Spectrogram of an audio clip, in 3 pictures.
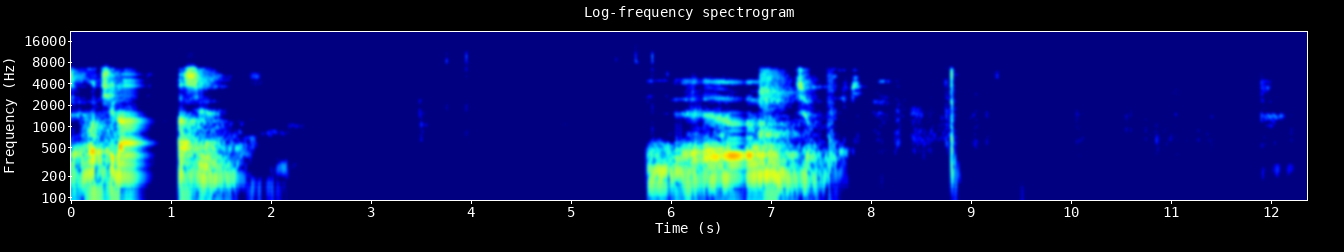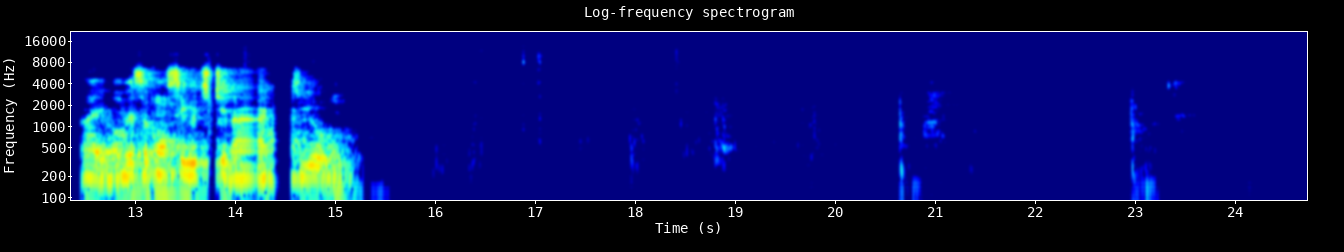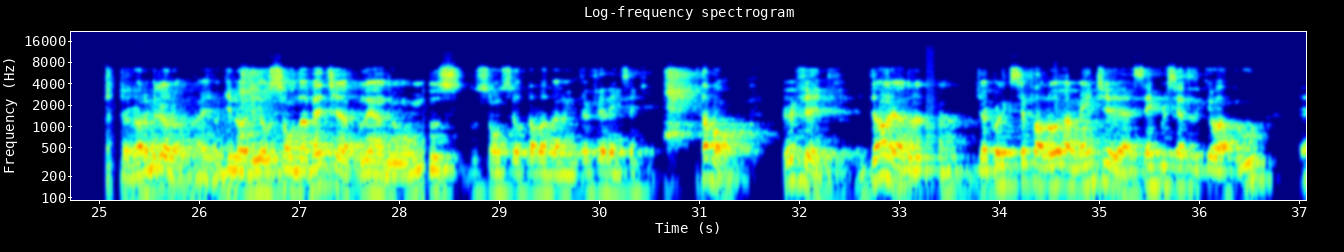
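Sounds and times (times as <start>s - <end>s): faint clicks: 3.4s - 4.2s, 4.8s - 6.0s, 15.4s - 21.7s.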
